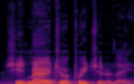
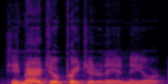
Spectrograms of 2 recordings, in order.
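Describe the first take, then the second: First: "married" slowed and leaned on, softer; soft repeat, weight on "married"; quiet emphatic repeat. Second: Said in the usual way. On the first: Shown as a demonstration.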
